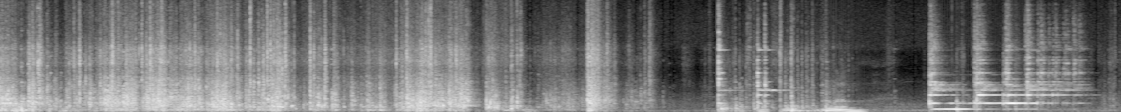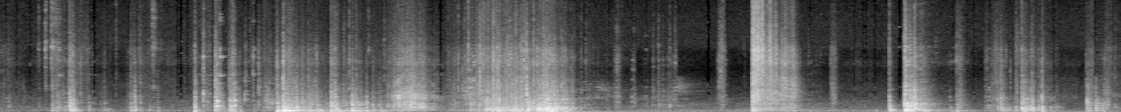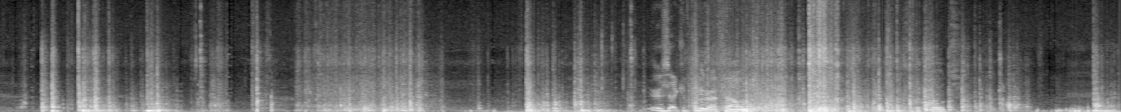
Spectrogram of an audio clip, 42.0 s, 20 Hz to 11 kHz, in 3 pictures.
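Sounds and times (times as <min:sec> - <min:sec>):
rustling: 0:00.0 - 0:09.0, 0:13.3 - 0:42.0
metal and plastic clattering: 0:00.0 - 0:10.5, 0:11.6 - 0:24.2, 0:25.0 - 0:42.0
struck metal ringing: 0:11.6 - 0:13.8.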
